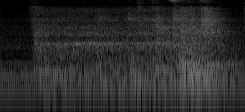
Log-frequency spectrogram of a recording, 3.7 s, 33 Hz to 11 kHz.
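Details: Samarkand-built passenger lift (320 kg capacity, 0.71 m/s) after its AS-72 door-drive motor was replaced: smooth rising motor hum, even door slide with a soft hiss, no scraping or knocking; normal door operation.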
